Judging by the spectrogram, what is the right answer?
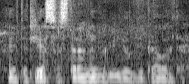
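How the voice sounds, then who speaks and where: A man playing a weary officer who narrates his wartime search in a radio play. His voice is deep, set against clearly audible ambient sound. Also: steady tone, very fast, a little mellow, a little hiss or hum, natural voice. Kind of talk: first-person dramatic narration, radio play.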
